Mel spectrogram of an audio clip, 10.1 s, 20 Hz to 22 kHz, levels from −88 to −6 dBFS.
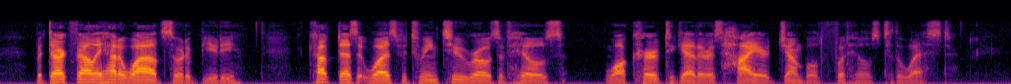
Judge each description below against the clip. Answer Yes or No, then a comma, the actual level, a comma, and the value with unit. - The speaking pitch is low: Yes, low, 110 Hz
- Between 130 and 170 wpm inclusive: Yes, average, 165 wpm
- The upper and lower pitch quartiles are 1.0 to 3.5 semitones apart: No, average, 4.1 semitones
